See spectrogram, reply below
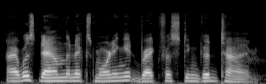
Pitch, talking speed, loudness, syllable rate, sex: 150 Hz, 250 wpm, -18 LUFS, 5.1 syllables/s, male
